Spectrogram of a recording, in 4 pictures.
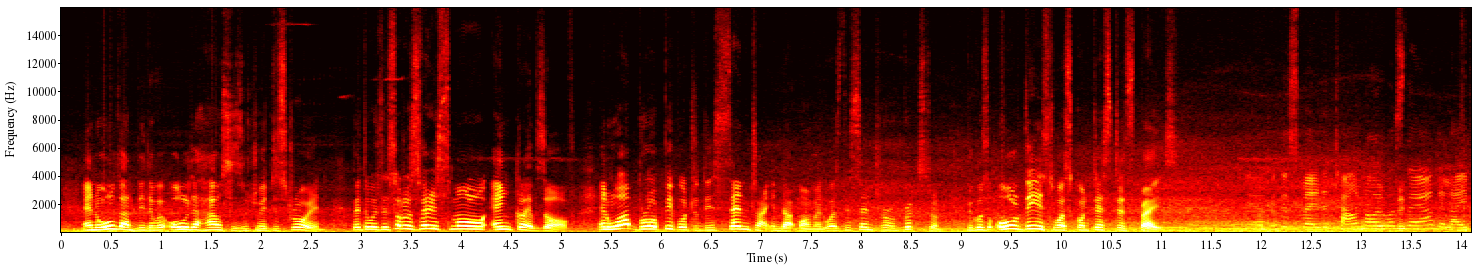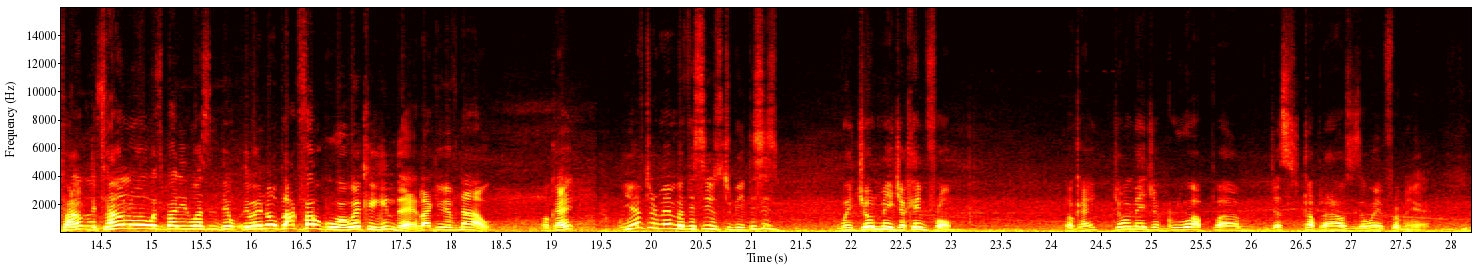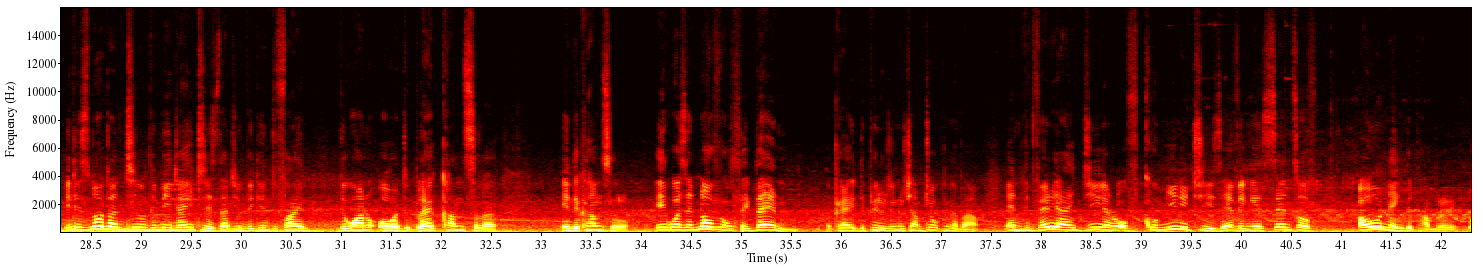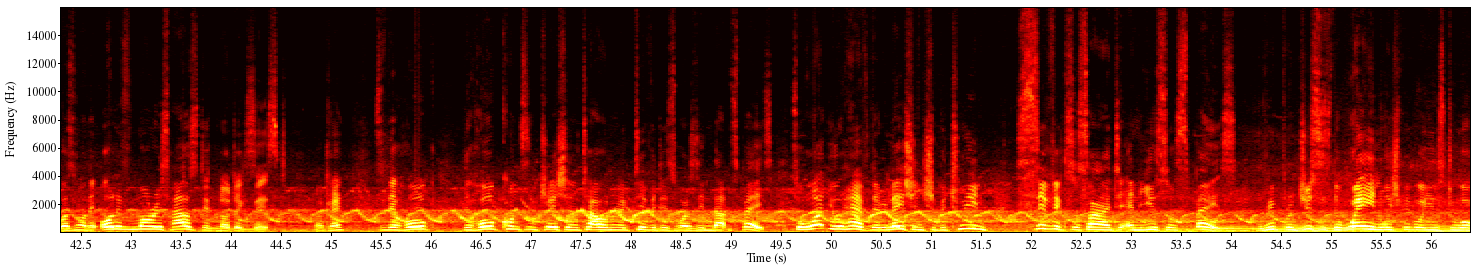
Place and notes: We are walking down Coldhabour Lane and across Brixton Market with the writer George Shire. He takes photographs. I fixed a bin-aural mic on his shirt… capturing his descriptions, memories and thoughts… an audio-walk through Brixton and its histories, the up-rise of black culture in the UK…
the recording is part of the NO-GO-Zones audio radio project and its collection:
